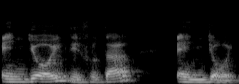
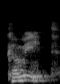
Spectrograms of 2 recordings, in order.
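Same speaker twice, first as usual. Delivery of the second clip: "Commit" raised in pitch, co-MIT; stress on last syllable; 7 semitones higher than usual. Shown as a demonstration. Teacher giving another stress example, "Commit" stressed on MIT. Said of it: "la mayor fuerza de voz está sobre la última".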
